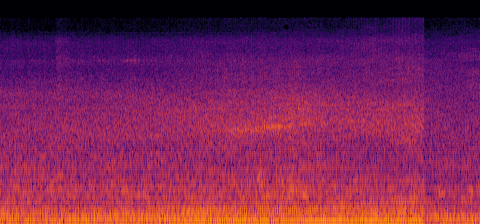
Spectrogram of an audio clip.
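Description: An SUV engine rumbles as it pulls up.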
